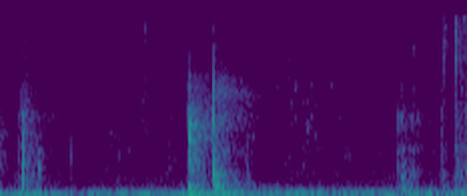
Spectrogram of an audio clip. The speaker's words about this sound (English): All right. So I am going to pour the antifreeze in there. Keep the camera rolling in case I mess up.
